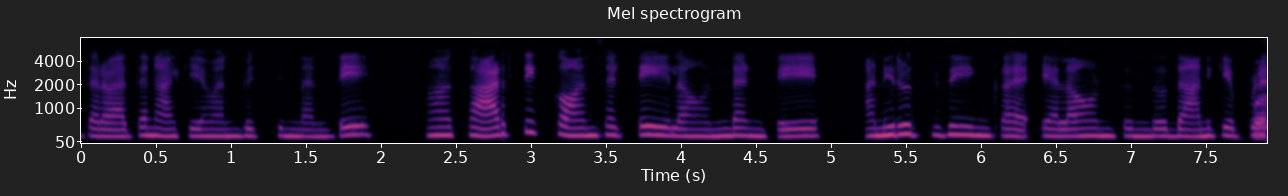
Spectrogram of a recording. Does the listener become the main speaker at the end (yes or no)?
yes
